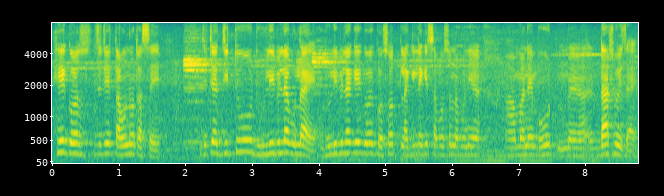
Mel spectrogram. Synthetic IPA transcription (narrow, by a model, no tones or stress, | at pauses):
xejɡɔszetiataʊnɔtasɛ | zetijazitʊdʱulibilakulajdʱulibilakeɡojɡɔsɔtlaɡilaɡisapɔsɔnapunimanɛboɦut | datʰɦojzaj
